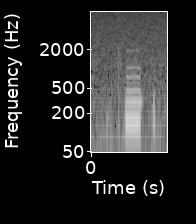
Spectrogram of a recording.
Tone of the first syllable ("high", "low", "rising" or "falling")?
falling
